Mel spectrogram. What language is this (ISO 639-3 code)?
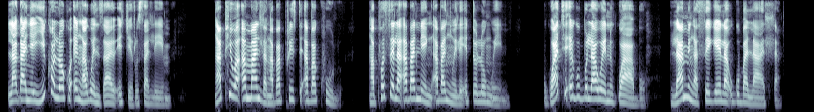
nde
